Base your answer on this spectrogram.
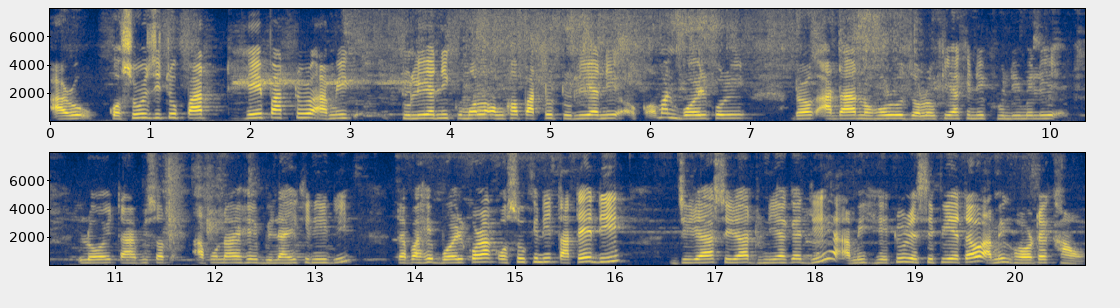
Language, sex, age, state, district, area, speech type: Assamese, female, 30-45, Assam, Sivasagar, rural, spontaneous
